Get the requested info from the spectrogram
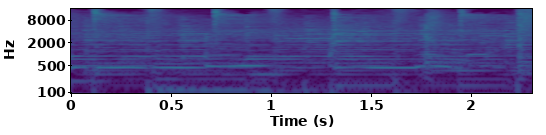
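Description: Rock band playing an instrumental jam live: a sustained melody line stepping up and down in pitch over bass, drums and keyboards, with regular drum hits.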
